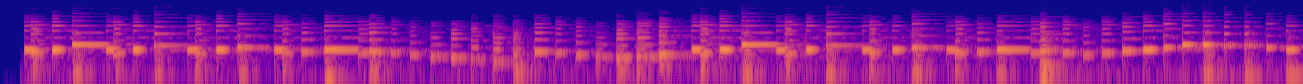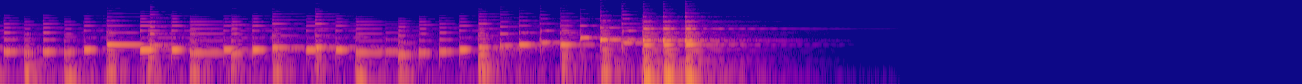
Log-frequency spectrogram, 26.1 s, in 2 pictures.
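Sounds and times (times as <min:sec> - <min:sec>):
piano: 0:00.2 - 0:21.2.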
